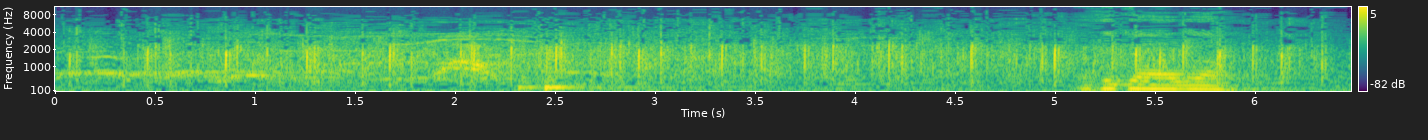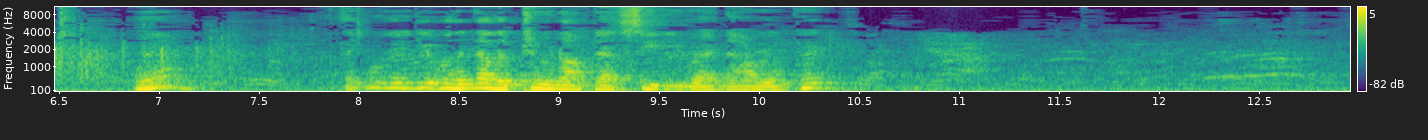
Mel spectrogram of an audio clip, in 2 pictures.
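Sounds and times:
crowd applauding: 0.0s - 7.8s
speech: 5.2s - 6.0s, 6.9s - 7.3s, 7.9s - 10.5s.

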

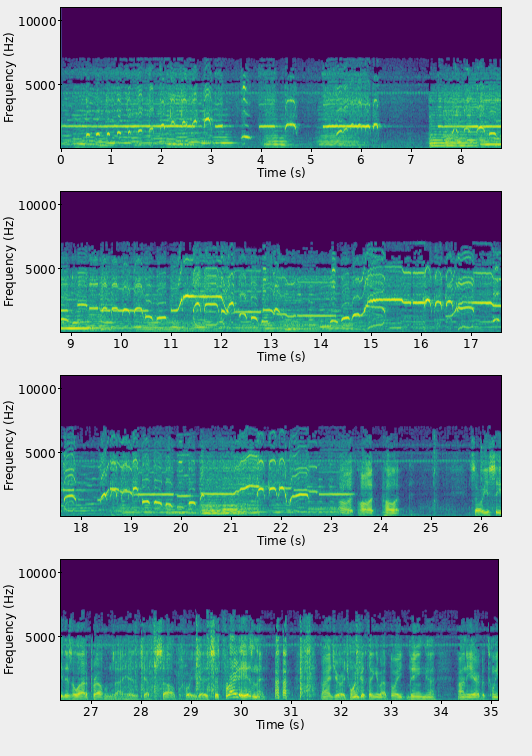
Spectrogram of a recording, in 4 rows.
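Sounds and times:
nose flute playing a wobbly breathy melody: 0.0s - 6.6s, 7.4s - 23.5s
busy background of voices: 25.8s - 35.1s
speech: 26.3s - 31.0s, 31.8s - 35.1s.

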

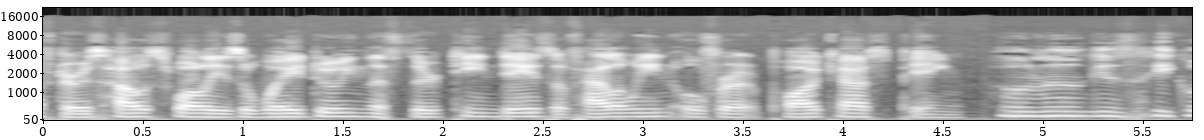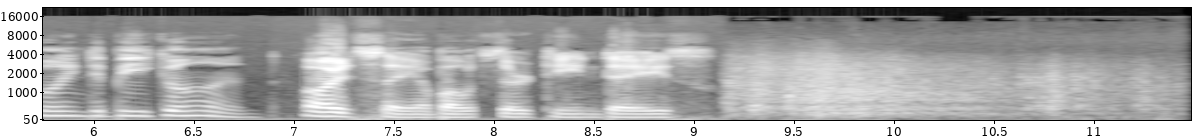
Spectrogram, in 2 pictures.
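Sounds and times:
speech: 0.0s - 9.4s
deep rumbling roll of thunder: 9.2s - 11.4s
steady wash of heavy rain: 9.2s - 11.4s.

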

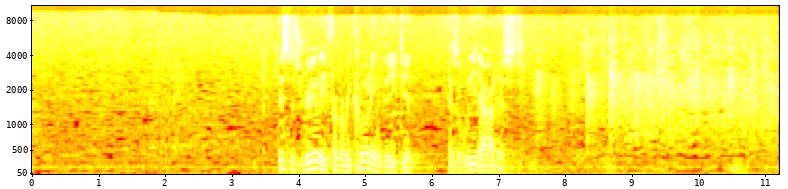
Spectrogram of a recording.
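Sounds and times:
speech: 3.7s - 7.6s
audience applause: 7.5s - 11.1s.

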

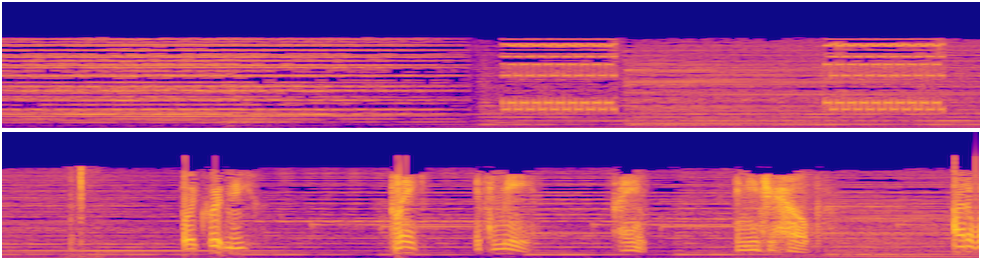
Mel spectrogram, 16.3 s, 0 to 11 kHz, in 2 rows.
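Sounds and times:
soft music: 0.0s - 16.2s
telephone ringing in trilling bursts: 4.2s - 5.2s, 6.9s - 8.0s
speech: 9.8s - 10.4s, 12.3s - 12.7s, 13.3s - 13.6s, 14.4s - 15.0s.

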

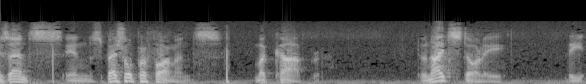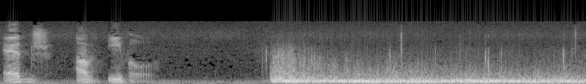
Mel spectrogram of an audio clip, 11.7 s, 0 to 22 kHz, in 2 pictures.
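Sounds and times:
speech: 0.0s - 3.3s, 4.2s - 7.5s, 8.5s - 8.8s
rumbling thunder: 8.5s - 11.7s
gusting storm wind: 8.6s - 11.7s.

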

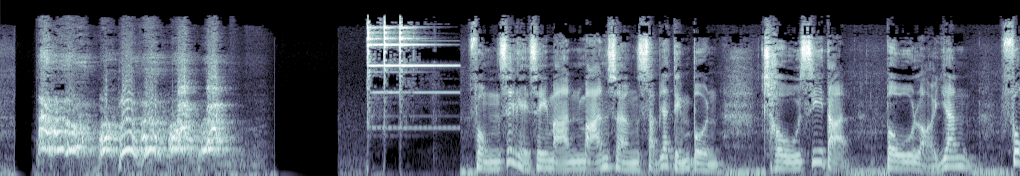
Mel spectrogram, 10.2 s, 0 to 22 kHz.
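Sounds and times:
dog barking: 0.4s - 2.6s
speech: 1.2s - 2.4s, 4.8s - 10.1s
bright bell ringing: 3.6s - 4.6s.

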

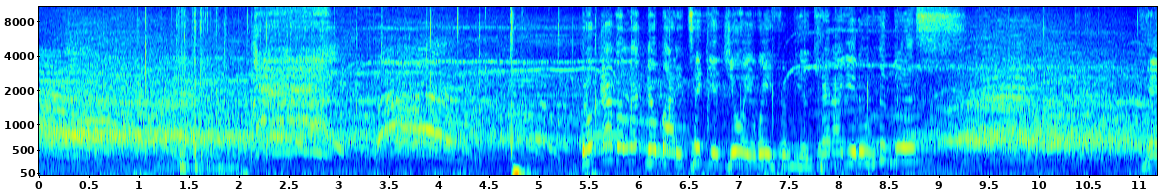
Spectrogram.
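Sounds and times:
large live festival crowd cheering and screaming: 0.0s - 5.6s, 8.9s - 11.1s
speech: 1.4s - 1.7s, 6.4s - 9.0s.

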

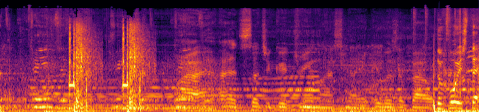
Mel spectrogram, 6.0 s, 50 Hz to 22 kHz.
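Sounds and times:
steady music or noise: 0.0s - 5.9s
speech: 0.4s - 1.6s, 2.5s - 5.9s
gunshots: 0.9s - 2.0s.

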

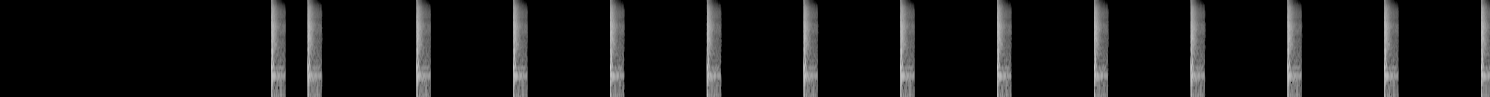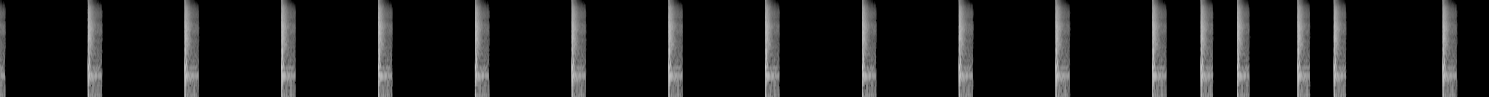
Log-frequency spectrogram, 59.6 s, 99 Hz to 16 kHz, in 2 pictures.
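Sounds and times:
snare noise: 5.4s - 6.5s, 8.3s - 8.6s, 10.3s - 10.6s, 12.2s - 12.5s, 14.2s - 14.4s, 16.1s - 16.4s, 18.0s - 18.3s, 20.0s - 20.2s, 21.9s - 22.2s, 23.8s - 24.1s, 25.8s - 26.1s, 27.7s - 28.0s, 29.6s - 29.9s, 31.6s - 31.9s, 33.5s - 33.8s, 35.4s - 35.7s, 37.4s - 37.7s, 39.3s - 39.6s, 41.2s - 41.6s, 43.2s - 43.5s, 45.1s - 45.4s, 50.9s - 51.2s, 52.8s - 53.2s, 53.8s - 54.8s, 55.8s - 56.8s, 58.7s - 59.0s.

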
